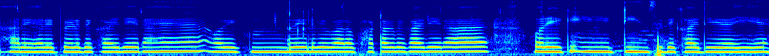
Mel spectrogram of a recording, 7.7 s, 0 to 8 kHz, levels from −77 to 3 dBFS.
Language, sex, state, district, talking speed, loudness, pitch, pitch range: Hindi, female, Maharashtra, Nagpur, 185 wpm, -25 LUFS, 235 Hz, 230-240 Hz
